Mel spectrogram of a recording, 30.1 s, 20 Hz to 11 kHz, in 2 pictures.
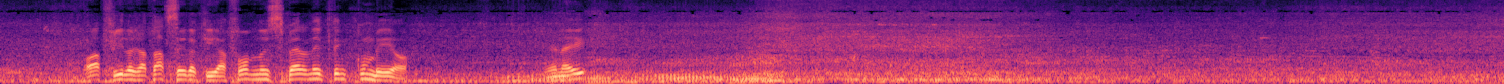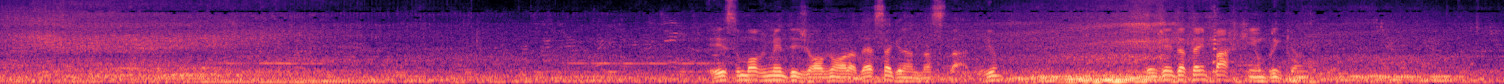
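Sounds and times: cars and motorcycles passing: 0:00.0 - 0:30.0.

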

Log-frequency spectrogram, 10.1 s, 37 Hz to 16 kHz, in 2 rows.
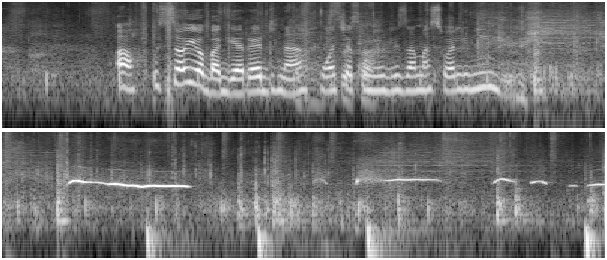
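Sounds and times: person whistling a tune: 0:05.5 - 0:06.7, 0:07.6 - 0:10.0
suitcase thumps: 0:06.2 - 0:08.5.

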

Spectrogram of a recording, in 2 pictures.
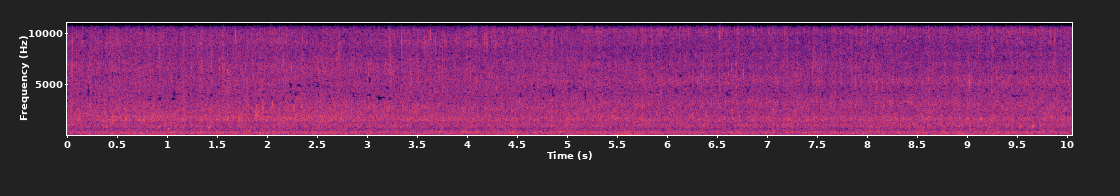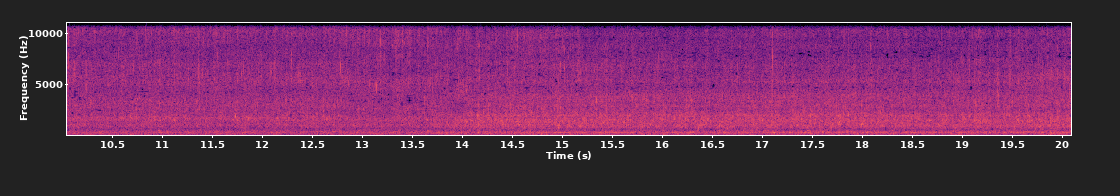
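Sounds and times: stream flowing over rock: 0:00.0 - 0:20.0.

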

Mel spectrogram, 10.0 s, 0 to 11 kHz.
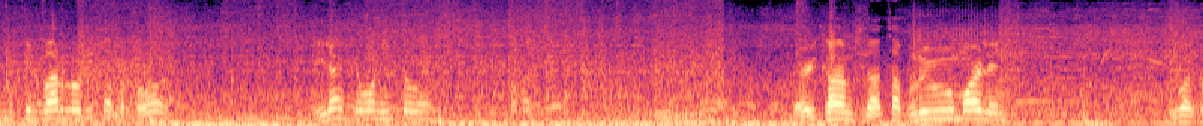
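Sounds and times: boat engine rumbling: 0:00.0 - 0:07.7.

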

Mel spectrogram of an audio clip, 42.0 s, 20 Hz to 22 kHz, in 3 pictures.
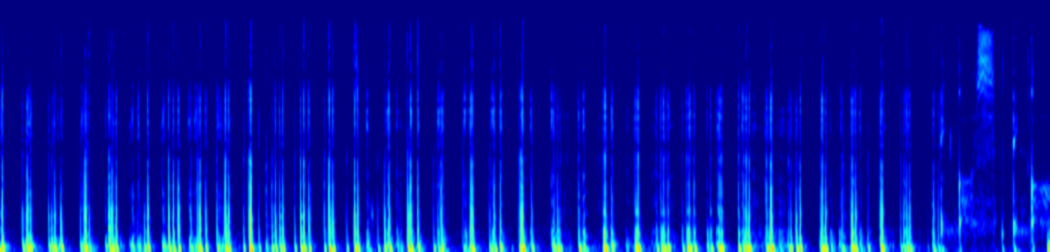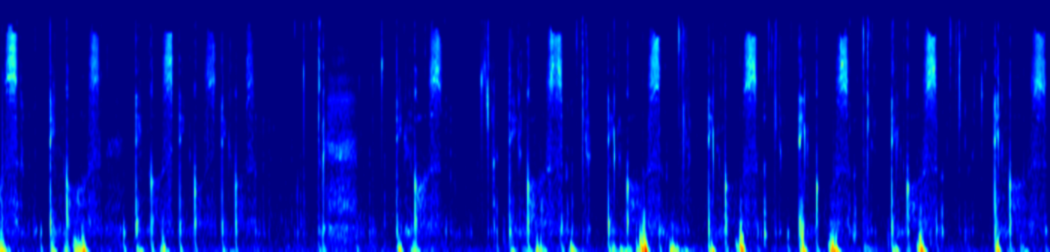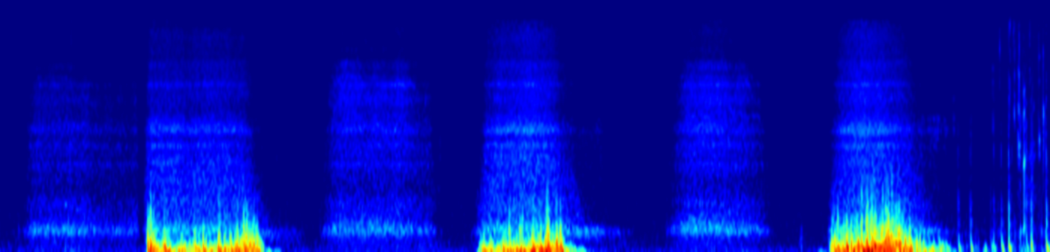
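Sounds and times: close whispering: 0:12.0 - 0:28.0, 0:41.5 - 0:42.0
breathing close to microphone: 0:14.9 - 0:16.2, 0:18.1 - 0:19.0, 0:28.3 - 0:36.3, 0:36.9 - 0:38.3, 0:39.0 - 0:40.9
soft low thumps: 0:20.9 - 0:26.4
exhale blowing on microphone: 0:29.8 - 0:31.8, 0:34.4 - 0:36.2, 0:39.0 - 0:40.8.

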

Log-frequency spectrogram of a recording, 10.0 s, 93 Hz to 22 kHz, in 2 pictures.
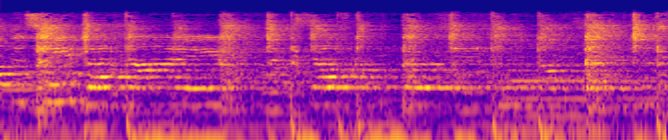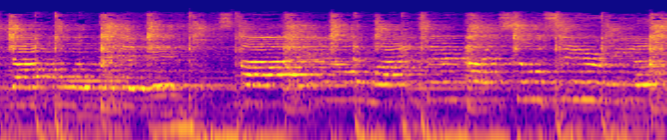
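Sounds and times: accompaniment with heavy bass: 0:00.0 - 0:10.0
person singing pop song: 0:00.0 - 0:10.0.

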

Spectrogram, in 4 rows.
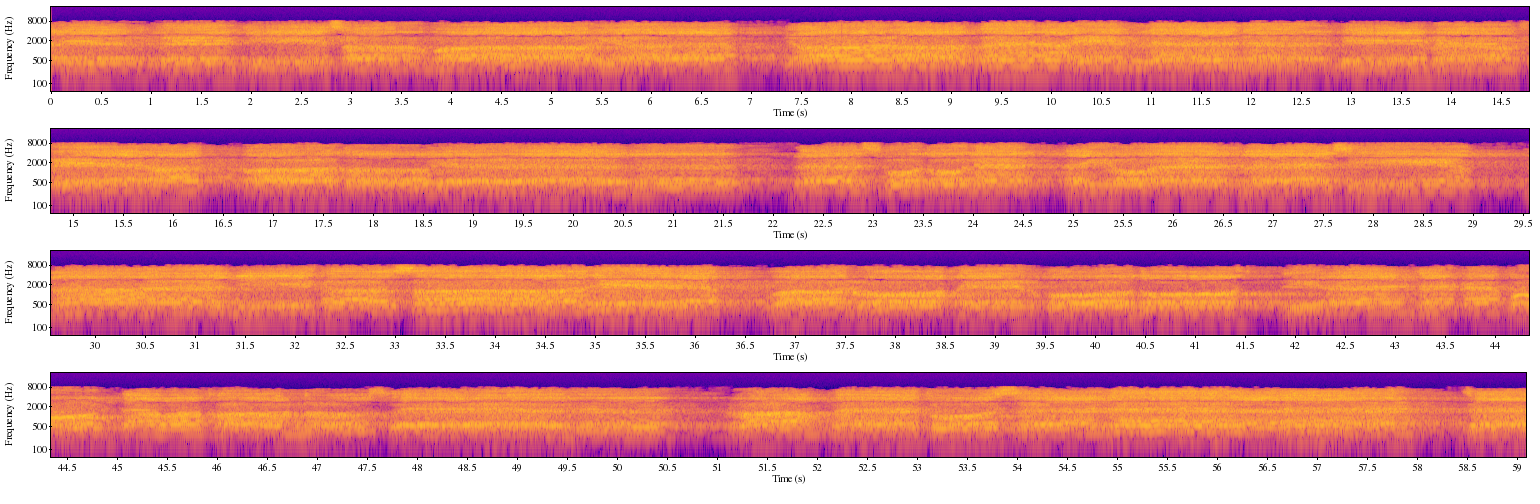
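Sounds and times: man chanting a hymn: 0:00.0 - 0:59.0.

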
